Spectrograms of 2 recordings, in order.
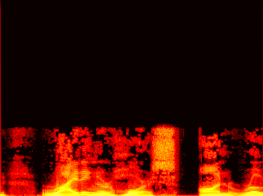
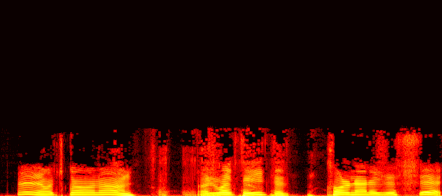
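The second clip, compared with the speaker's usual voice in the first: ventriloquist dummy voice, lips still, higher pitch; 8 semitones higher, 3 dB quieter than usual. Trying ventriloquism first after being told not to move lips: ventriloquist dummy voice, lips still. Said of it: "Do it without moving your lips".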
